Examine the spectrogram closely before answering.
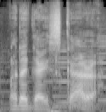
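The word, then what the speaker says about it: Madagasikara: history and a Corruption of meanings as visitors mispronounce or misspelled the names Madagascar for example by the locals is called madagascarra however its name was given by Marco Polo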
